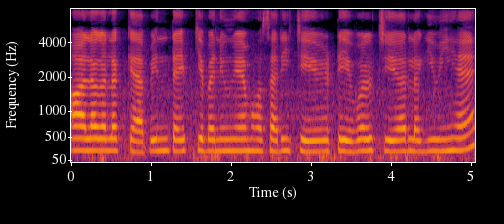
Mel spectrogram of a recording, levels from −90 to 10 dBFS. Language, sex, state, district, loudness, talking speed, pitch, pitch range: Hindi, female, Chhattisgarh, Bastar, -15 LUFS, 200 wpm, 225 Hz, 220-235 Hz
